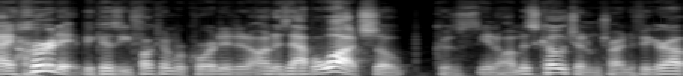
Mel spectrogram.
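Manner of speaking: usual speaking voice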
